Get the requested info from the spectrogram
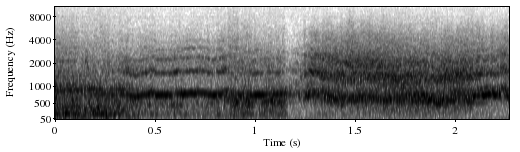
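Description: Stock cars racing by in a pack, with a wavering, held squeal of tyres over the engines, broken briefly about midway.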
